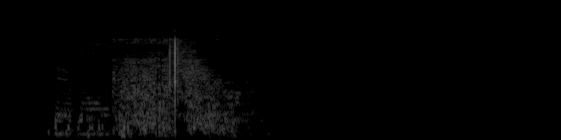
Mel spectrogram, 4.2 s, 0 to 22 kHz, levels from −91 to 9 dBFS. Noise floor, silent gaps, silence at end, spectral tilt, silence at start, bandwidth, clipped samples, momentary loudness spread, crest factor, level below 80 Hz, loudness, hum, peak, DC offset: under -90 dBFS; none; 2.25 s; -1 dB/octave; 0.35 s; 9.4 kHz; under 0.1%; 11 LU; 42 dB; under -90 dBFS; -58 LUFS; none; -24 dBFS; under 0.1%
